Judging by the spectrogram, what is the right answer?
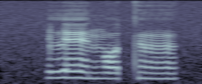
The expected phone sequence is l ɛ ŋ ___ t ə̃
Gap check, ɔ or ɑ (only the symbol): ɔ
